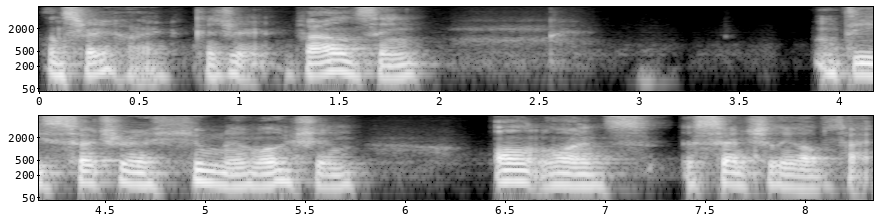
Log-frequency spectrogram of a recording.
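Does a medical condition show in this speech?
Yes: ALS; father Bob Snow died of ALS, right hand and forearm affected, left hand partly weak, feeding tube, clinical trial drug; tongue affected but unchanged, predicted speech loss within a year not happened, voice changed, sounds older, voice challenges at work.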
